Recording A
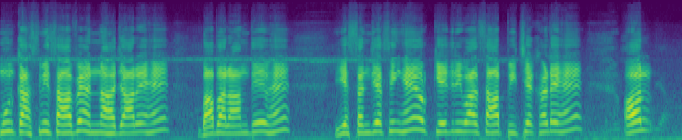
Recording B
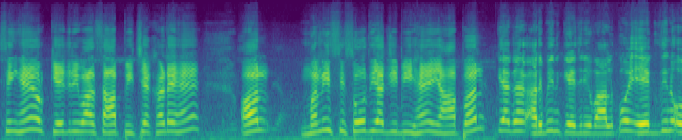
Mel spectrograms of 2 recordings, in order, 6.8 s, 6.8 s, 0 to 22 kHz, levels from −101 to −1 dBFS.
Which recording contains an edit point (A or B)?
B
